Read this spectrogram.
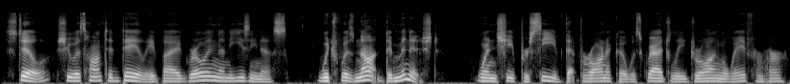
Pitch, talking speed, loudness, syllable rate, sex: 150 Hz, 180 wpm, -19 LUFS, 5.9 syllables/s, female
